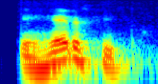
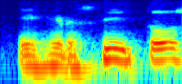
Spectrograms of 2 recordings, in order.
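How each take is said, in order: First: The stress is on the second syllable. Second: The stress is on the third syllable. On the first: The speaker calls it wrong. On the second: The speaker calls it right. "No decían"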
